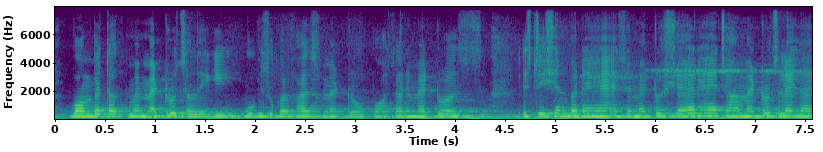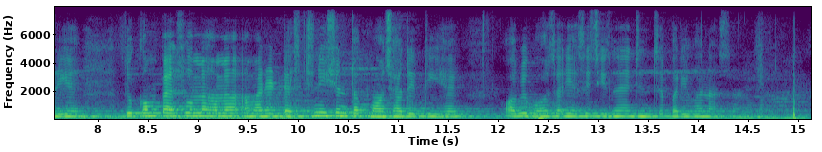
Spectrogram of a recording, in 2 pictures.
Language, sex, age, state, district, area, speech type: Hindi, female, 18-30, Rajasthan, Jodhpur, urban, spontaneous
